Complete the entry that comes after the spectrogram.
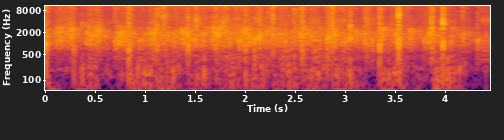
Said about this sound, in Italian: Voilà l'équipe, on peut l'applaudir, je pense.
